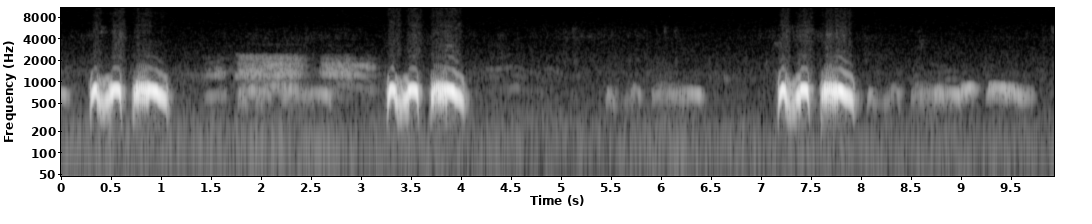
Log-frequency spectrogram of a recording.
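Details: Decoy spotted dove calling strongly to draw wild doves; three loud coos about every 3.5 to 4 seconds, each two short notes and a longer falling note, with soft low murmuring in between.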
